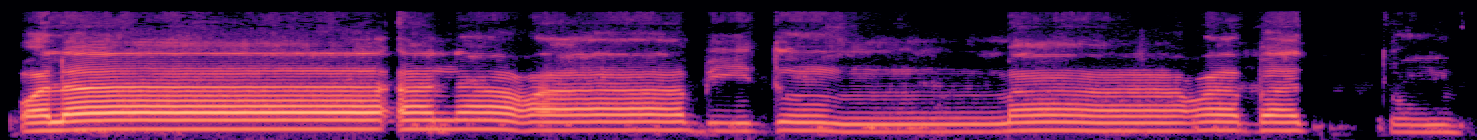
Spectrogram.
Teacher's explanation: তো এখানে যে আনাটা রয়েছে, এই আনাটায় টান হবে না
